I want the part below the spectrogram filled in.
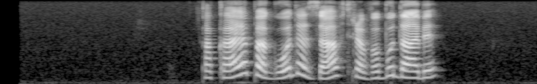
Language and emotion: Russian, positive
